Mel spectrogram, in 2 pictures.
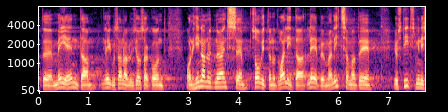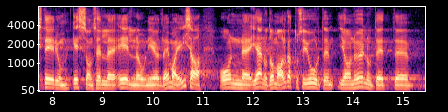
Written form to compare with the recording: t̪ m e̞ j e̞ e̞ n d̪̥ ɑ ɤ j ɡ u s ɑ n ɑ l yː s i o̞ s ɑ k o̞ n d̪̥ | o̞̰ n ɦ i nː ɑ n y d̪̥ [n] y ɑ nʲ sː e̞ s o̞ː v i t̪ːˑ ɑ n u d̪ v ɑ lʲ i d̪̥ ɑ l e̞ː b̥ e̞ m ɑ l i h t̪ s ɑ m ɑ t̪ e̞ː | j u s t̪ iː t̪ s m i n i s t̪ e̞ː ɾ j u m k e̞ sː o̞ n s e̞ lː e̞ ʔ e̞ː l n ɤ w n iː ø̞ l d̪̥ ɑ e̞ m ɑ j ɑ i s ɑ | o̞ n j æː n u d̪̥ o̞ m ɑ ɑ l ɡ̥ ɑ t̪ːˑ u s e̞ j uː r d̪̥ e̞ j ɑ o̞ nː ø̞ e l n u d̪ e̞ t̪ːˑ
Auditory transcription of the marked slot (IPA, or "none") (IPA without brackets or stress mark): n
